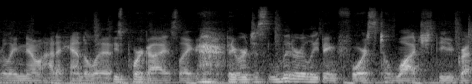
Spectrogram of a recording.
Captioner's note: chuckles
